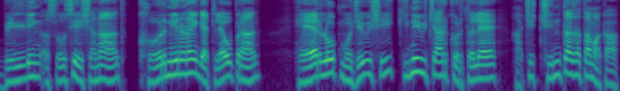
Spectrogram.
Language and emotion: Goan Konkani, fearful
